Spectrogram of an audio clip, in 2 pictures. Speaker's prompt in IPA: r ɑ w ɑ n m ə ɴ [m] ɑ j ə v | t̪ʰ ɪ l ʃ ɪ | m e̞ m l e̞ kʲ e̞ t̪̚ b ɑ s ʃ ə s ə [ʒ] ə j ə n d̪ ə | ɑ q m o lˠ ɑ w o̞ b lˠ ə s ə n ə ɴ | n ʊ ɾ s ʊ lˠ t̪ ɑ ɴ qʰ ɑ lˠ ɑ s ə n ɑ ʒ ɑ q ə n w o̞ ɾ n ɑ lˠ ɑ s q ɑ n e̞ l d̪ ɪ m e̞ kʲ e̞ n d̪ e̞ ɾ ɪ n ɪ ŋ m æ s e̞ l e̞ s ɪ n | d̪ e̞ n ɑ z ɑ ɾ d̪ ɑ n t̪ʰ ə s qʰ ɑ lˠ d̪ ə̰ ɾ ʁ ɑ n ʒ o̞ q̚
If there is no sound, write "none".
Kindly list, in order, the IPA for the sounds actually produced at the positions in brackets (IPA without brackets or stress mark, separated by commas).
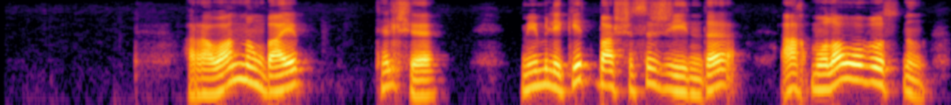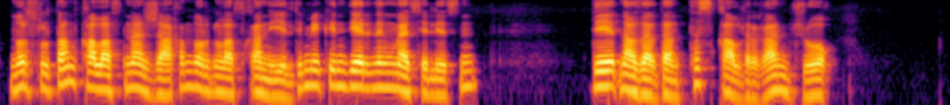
b, ʒ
